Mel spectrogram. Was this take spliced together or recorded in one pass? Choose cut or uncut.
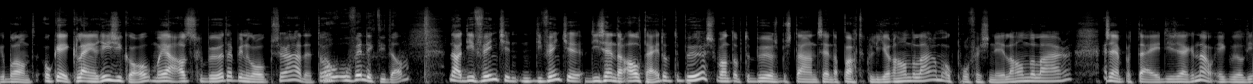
cut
